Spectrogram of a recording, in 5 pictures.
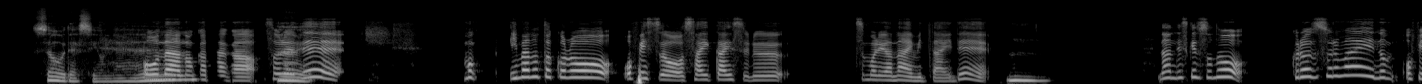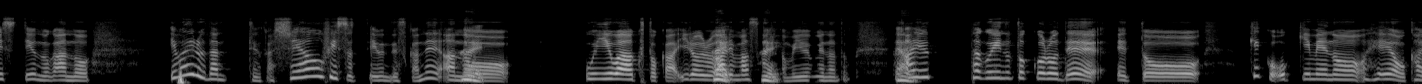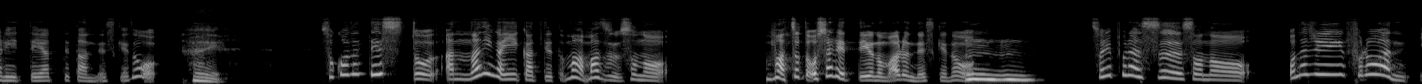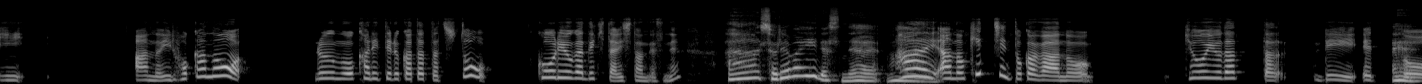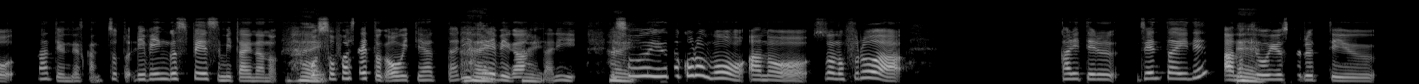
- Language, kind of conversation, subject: Japanese, unstructured, 理想の職場環境はどんな場所ですか？
- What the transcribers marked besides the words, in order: none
